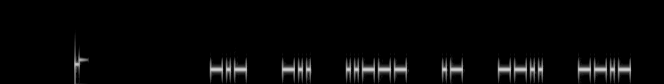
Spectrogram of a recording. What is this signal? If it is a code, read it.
Morse code, heard as a keyed tone, about 30 wpm, spaced as for 17 wpm, 700 Hz. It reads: KD2AZQ
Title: USA Call Signs - 6 Characters - 3x Character Spacing - 30wpm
